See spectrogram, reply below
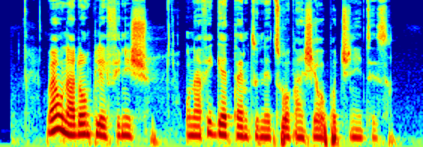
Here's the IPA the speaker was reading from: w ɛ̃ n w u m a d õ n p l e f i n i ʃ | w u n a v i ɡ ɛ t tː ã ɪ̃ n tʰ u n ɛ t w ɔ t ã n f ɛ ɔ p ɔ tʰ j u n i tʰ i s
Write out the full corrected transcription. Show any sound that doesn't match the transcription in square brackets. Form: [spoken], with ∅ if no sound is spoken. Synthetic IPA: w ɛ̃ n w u [n] a d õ n p l e f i n i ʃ | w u n a [f] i ɡ ɛ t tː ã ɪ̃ [m] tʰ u n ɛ t w ɔ [k] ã n [ʃ] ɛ ɔ p ɔ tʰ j u n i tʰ i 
